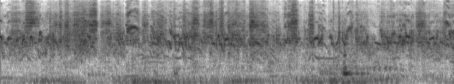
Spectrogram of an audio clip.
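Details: Budgerigar singing meant to comfort lonely budgies; a thick, unbroken stream of squawky, buzzy chatter and high chirps from several birds.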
